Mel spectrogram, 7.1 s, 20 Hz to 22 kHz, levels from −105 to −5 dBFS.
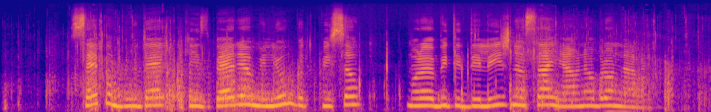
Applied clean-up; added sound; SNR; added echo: neural mask model RNNoise.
